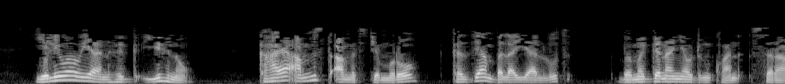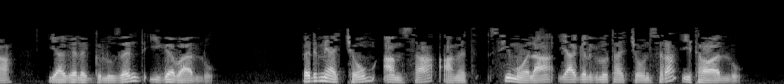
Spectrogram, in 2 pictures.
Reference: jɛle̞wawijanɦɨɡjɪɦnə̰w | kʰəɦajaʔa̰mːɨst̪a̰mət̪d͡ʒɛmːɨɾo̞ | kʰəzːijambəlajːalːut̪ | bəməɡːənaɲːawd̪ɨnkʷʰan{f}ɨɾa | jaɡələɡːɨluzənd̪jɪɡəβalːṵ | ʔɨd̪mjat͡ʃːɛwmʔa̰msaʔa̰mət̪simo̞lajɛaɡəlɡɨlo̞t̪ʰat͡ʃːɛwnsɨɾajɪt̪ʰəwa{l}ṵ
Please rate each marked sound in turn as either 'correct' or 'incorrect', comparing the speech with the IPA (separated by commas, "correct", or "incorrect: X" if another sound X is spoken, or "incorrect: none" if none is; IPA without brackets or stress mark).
incorrect: s, incorrect: lː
